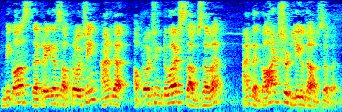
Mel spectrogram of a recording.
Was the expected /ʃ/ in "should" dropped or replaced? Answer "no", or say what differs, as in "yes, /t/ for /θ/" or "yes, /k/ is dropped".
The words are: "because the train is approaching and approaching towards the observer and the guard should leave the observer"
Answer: no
